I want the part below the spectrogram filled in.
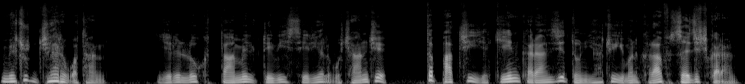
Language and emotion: Kashmiri, angry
